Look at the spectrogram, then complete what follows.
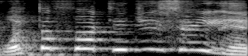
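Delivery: high incredulous yell with a laugh; hammed-up disbelief; mock baffled outrage. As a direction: laugh through a mock outburst. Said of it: "fine line of".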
